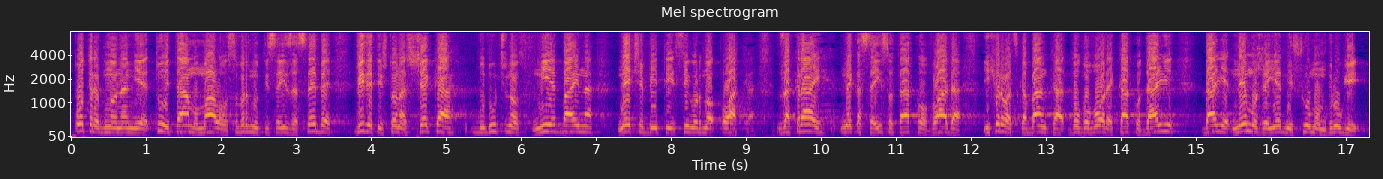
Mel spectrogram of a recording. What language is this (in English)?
Croatian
